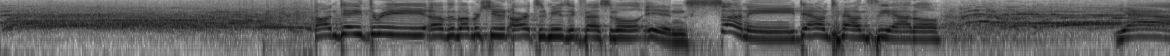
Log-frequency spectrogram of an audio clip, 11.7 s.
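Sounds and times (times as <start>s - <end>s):
live audience cheering and clapping at a comedy show at Bumbershoot in Seattle: 0.0s - 3.4s, 9.5s - 11.6s
speech: 3.2s - 9.7s, 11.2s - 11.6s.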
